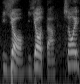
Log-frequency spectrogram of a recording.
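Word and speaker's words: ιώτα: what's the next letter this is Yota Yota but it's an e sound in modern Greek this one yeah you know interesting things that uh many pastors I hear they pronounce iota yeah because um it's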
